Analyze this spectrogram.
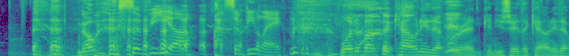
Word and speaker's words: Seville: You were so worried it was I pronounced was. like I really- Savili. Nope. Sevilla. Seville.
